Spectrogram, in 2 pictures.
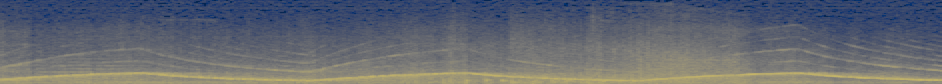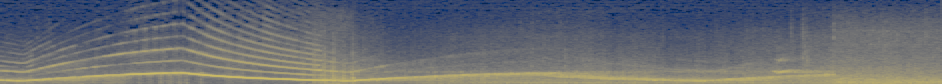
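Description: Emergency vehicle siren in a slow wail, its pitch rising and falling about every three seconds. It grows louder as it approaches, is loudest around eleven to twelve seconds in, then fades, over the hiss of street traffic.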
